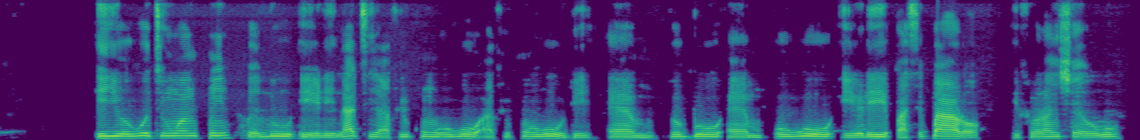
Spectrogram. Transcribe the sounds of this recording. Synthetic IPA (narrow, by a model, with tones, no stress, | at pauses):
i˧ji˧o˧wo˦ti˦w̃ɔ̃˦n̩˦k͡pĩ˦k͡pɛ˦˨lu˦e˨ɾe˨la˨˦ti˧a˨fi˧kũ˦o˧wo˦a̰˨fi˧kũ˦o˧wo˦o˨de˧ɛ˦˨m̩˨ɡo˦ɡ͡bo˦ɛ˦˨m̩̃˨o˧wo˦e˨ɾe˧˨k͡pa˨si˨˦k͡pa˦˨ɾɔ˧ | i˨fĩ˧ɾã˦n̩˦ʃɛ˦o˧wo˦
